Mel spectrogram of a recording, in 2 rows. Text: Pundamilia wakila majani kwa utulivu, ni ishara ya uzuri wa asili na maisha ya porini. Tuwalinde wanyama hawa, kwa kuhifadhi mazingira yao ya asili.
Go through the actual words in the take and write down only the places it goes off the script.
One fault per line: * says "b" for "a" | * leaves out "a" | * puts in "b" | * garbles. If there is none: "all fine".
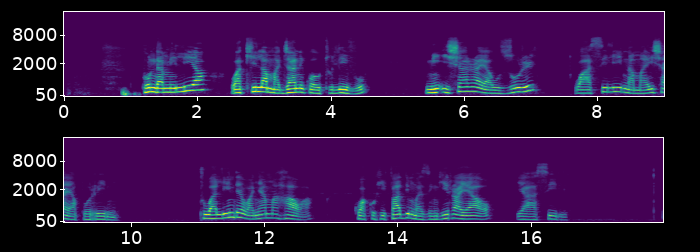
all fine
